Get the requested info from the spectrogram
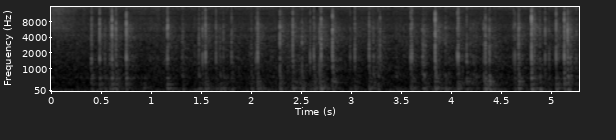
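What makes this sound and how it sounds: Fingernails and fingertips tap rapidly on a thin, solid black-and-white checkerboard vinyl flooring sample page in a sample book resting on a desk. The quiet, dry taps carry soft low thuds with bright clicky edges and die away almost instantly. They form an uneven, continuous patter over a steady low rumble.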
